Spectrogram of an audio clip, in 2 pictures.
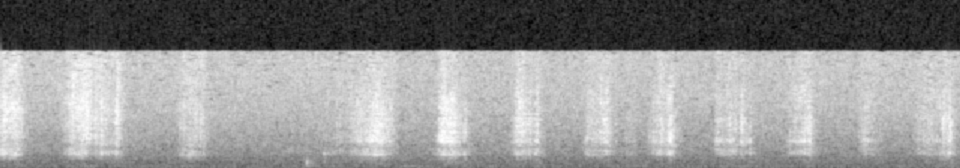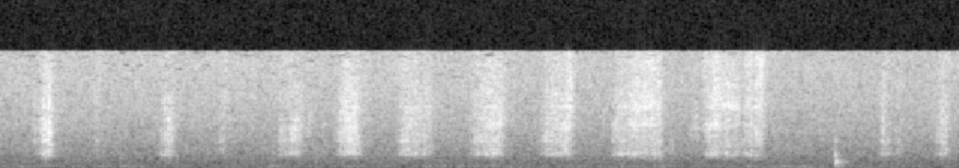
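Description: A razor blade scrapes through stubble in short, quick strokes.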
